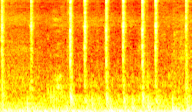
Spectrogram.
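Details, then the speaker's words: VT Holden Commodore driver's door window suddenly won't go up; switch solenoid clicks about ten times in two seconds with no motor whir, so owner thinks it is not the switch; window regulator found seized and fixed without replacement. "this window suddenly won't go up, and of course it's raining. So let's try and get this window up. I'm pretty confident it's not the switch because I can hear the solenoid clicking when I use the switch, so we got to get inside that door."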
